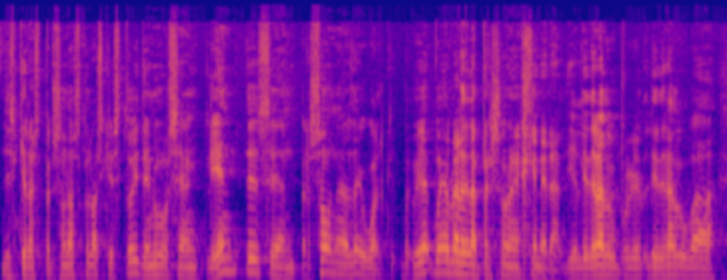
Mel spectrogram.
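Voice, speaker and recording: An animated man in his fifties with a Spain Spanish accent, speaking to an audience at a forum. He tells a personal story in a lively way, asks the crowd questions and gets them to join in. His voice sits at an ordinary middle pitch for a man. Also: fast, hardly any pauses. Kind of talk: motivational talk with storytelling.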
